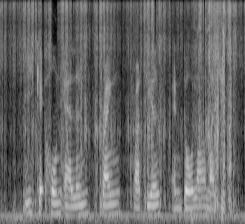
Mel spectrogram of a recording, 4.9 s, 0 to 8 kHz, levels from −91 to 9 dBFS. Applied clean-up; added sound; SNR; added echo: none; Writing; 6 dB; none.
